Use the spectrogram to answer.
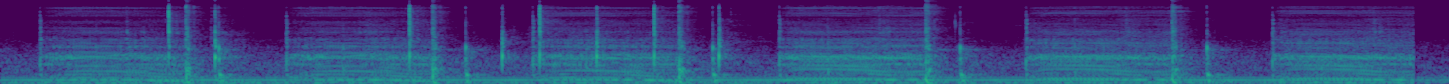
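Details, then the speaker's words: Electric breast pump motor running, with plus/minus speed controls and two pumping modes, intermittent and long continuous: steady hum in repeating cycles with rising-and-falling tone and intermittent clicks. "நமக்கு ஸ்பீடாக வேணும்னா plus, minus கம்மி பண்ணிக்கணும்னா minus. இதுதான் இந்த மோட்டரில் இருக்குது."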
